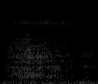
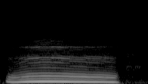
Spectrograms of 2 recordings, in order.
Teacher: If I say f and hold my fingers here by my voice box, I don't feel any vibration. But if I go v, I feel the vibration, and I can switch between them.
